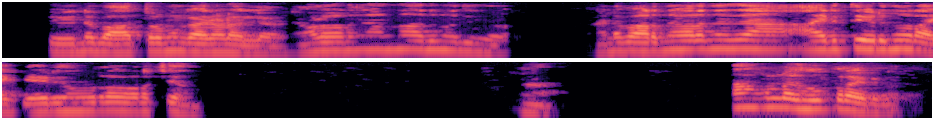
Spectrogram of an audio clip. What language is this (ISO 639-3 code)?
mal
